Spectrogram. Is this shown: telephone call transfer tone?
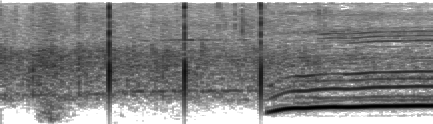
no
